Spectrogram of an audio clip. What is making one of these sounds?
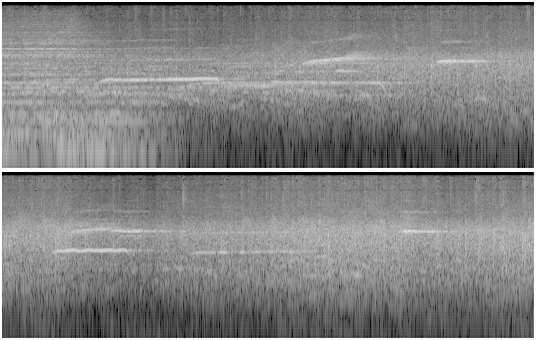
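Dancers' feet step and shuffle on a wooden floor.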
